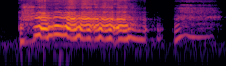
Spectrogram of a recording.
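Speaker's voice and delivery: loud, high forced laugh; fake laugh. Acting amused for the date to hide panic, fake laugh. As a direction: burst into an over-loud put-on laugh. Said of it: "time to be an actor".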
